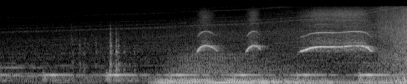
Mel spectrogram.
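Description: A match whistle signalling the start of a fishing match, after a ten-second countdown: two short blasts half a second apart, then one longer blast of under a second, over background music.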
